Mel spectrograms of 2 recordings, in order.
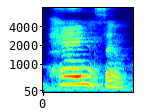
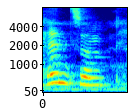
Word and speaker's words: handsome: आप इस वर्ड में अगर आपको नहीं पता होगा कि लेटर डी जो है वो साइलेंट है, तो आप इसको कैसे प्रोनाउंस करेंगे? हैंडसम। बट इसका जो करेक्ट प्रोनाउंसिएशन है वो है हैंडसम।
